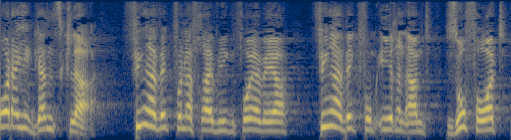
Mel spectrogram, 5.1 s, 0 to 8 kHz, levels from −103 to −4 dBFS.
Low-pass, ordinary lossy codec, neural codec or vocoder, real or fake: none; none; none; real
